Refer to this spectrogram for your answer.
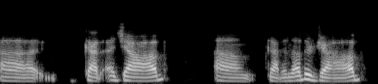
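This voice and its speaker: A woman's fairly low voice with an American accent, ordinary pitch variation and a very slow pace. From Pennsylvania. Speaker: real estate broker. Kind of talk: interview. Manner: animated.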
